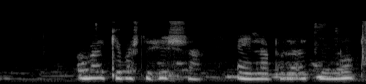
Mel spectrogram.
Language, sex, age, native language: Icelandic, male, 11, Icelandic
